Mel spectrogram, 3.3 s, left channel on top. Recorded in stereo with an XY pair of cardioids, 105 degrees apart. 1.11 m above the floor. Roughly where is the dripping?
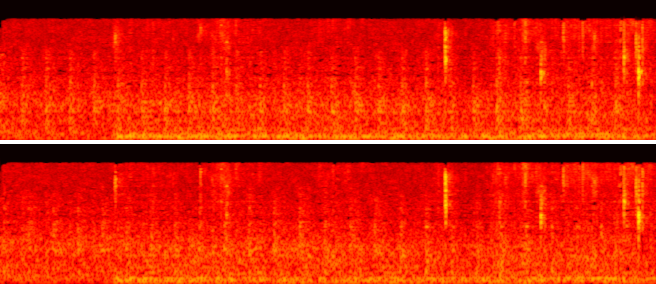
Ahead.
